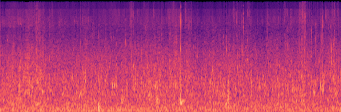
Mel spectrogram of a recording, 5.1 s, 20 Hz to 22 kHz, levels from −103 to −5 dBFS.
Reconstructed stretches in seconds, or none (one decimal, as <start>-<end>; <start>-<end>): 1.7-2.8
